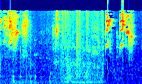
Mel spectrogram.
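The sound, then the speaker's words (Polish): Colorful parakeets chirp in bright, high bursts while wings flutter and flap, with a short quieter stretch of rustling in the middle before more sharp chirps close the moment. “To zanim jeszcze przejdziemy do najmłodszych, to ja jeszcze oddam głos tym fruwającym, których Państwo być może jeszcze nie słyszeli, ale warto tutaj też zajrzeć, bo piękne, kolorowe ptaki, papuszki są do odwiedzenia. Oto one.”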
